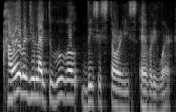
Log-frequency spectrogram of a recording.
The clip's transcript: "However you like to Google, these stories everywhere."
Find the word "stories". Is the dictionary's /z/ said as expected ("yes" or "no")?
no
